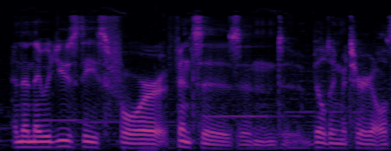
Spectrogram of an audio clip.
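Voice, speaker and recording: A man's very deep, low voice with ordinary pitch variation over background music. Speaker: game streamer. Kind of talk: gameplay commentary. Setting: home, late at night. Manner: loud.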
